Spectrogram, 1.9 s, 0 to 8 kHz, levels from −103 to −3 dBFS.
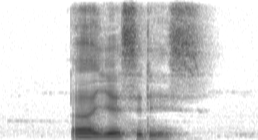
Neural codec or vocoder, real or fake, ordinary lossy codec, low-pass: none; real; none; none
